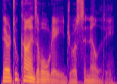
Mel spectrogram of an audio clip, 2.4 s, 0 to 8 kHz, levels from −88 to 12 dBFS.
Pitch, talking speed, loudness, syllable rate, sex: 95 Hz, 230 wpm, -20 LUFS, 6.7 syllables/s, male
